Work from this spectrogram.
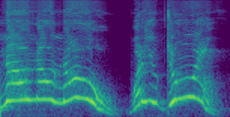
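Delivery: male voice, very high-pitched, shrill screaming. Retelling how the man screamed at her when she pressed the gas, imitating a man screaming. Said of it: "He's screaming at me".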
